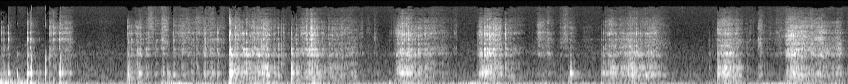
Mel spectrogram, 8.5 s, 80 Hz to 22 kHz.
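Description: Fingertips and nails scratch and rub the edge and underside of a flat, solid, light-coloured wooden cutting board held up close to the microphone. A wooden-handled knife rests on the board. The result is close, dry rasping and rubbing in uneven bursts, with short scrapes and a faint tone around 600 Hz.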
